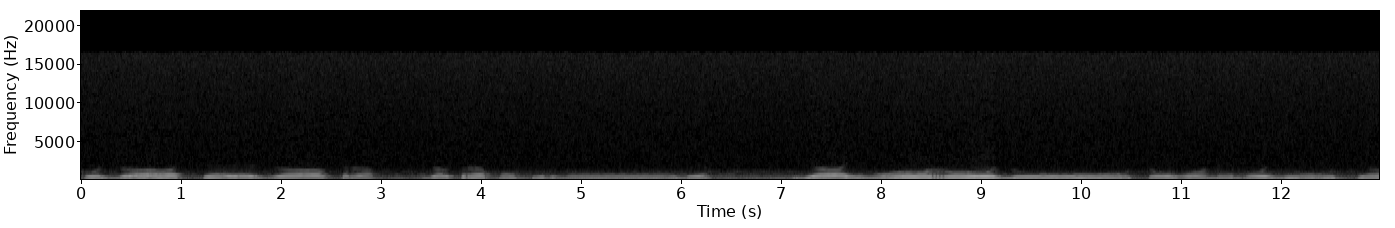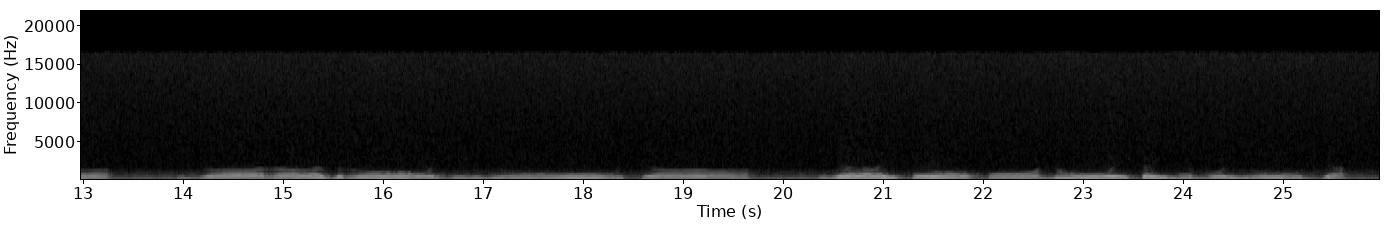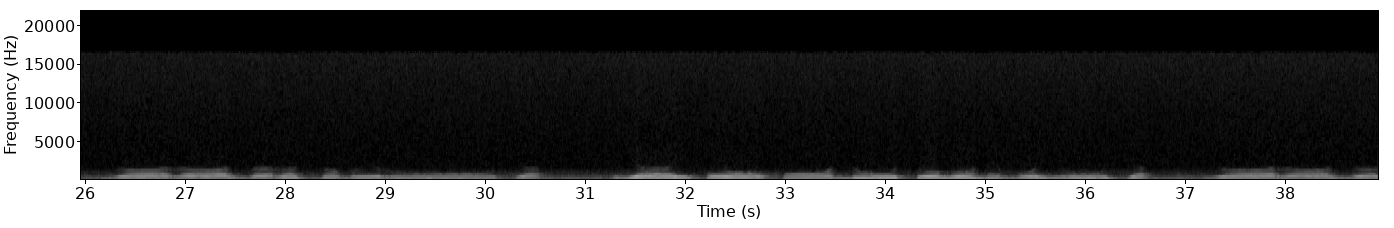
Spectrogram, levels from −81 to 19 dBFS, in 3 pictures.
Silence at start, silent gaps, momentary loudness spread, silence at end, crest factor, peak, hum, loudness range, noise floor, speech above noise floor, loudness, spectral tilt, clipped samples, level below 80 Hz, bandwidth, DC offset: 0 s; none; 14 LU; 0 s; 16 dB; -18 dBFS; none; 8 LU; -56 dBFS; 22 dB; -35 LUFS; -8.5 dB/octave; under 0.1%; -64 dBFS; 17 kHz; under 0.1%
